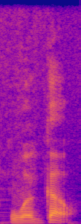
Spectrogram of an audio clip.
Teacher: instead of doing that D, you can just do a G, would go.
